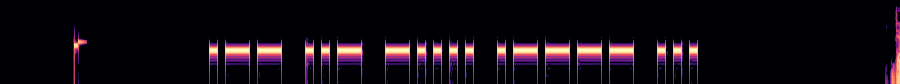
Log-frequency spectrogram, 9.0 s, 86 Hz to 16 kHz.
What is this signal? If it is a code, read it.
Morse code, heard as a keyed tone, about 15 wpm, 700 Hz. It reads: WU61S
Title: Five Challenging Letter-Number Combinations 15wpm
